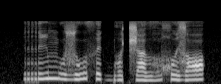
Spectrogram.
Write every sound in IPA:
r i m u z u θ e ɡ͡b ɤ t͡ʃ a ð o̤ χʷ i z ɒ

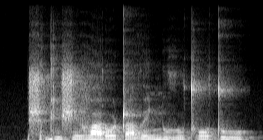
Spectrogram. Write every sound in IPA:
ʃ ʌ ɡ i ʃ e v a ɾ o ʈ a ð e ɲ u ð u dʱ o t u

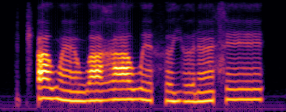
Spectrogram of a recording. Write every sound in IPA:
t͡ʃʼ a˦ w ɛ̃ː˨ w a˧ ɣ aː˧ w e˨ θ ɘ˨ j ɘː˨ ɾ ɛ̃ː˧ s eː˦

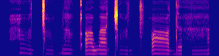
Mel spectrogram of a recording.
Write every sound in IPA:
h ɑ̤ d ǀ ɑ̤ b a̤ qʼ a w a ǁ ɑ̤ d t͡sʼ ɑ d ə h a̤

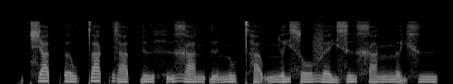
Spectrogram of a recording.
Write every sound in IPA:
t͡ɕ a˦˥ t̚ ʔ ə˨˦ w t̪ a˦˥ k̚ z a˨˩ t̚ ɗ ɨ˨˩ h ɨ̰˧˥ ɣ a˨˩ n ɗ ɨ̰˧˨ n u˧ t̪ʰ a̰˧˨ w ɲ ə˨˦ j s o˨˦ v ɛ˨˩ j z ɨ˧ x a˨˦ ŋ n ə̰˧˨ j x ɨ˧

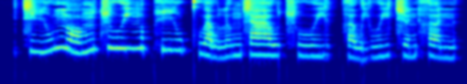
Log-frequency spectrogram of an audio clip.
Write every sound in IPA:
t͡s iː˨˥ w n̪ ɔː˨˥ ŋ t͡s uː˥ j ŋ ɐ˥ p̚ h iː˧ w kʷʰ aː˨˩ w l ʊ˨ ŋ s aː˨ w t͡sʰ uː˨ j ɪ˧ k̚ h ɐ˨˩ w j uː˨˧ j t͡s ɵ˨˥ n h ɐ˨ n

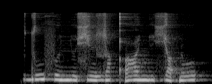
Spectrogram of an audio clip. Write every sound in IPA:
d u f ɵ ɲ œ ɕ e ɮ i qʼ ɑ ɲ e ç ɑ ʔ ɳ o

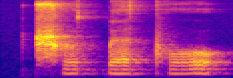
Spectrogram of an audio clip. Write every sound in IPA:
ʈ͡ʂʰ ɵ d ɓ ɛ d pʰ o

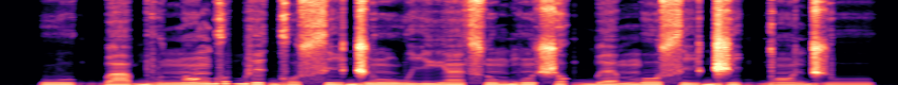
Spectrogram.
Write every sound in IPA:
w u˨ ɡ͡b a˨ b u˨ n ɔ̃˨˦ ɡ o˦ b e˧ ɡ o˨ s i˧ d͡ʒ ũ˧ w i˨ j ɛ̃˧ s ũ˧ b ũ˦ ʃ ɔ˦ ɡ͡b ɛ˧ m o˦ s i˧ d͡ʒ i˦ ɡ͡b ɔ̃˧ d͡ʒ u˧

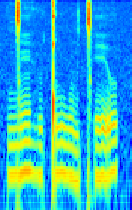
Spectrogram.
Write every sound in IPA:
ŋ͡ǀ ẽ ɦ ɯ ǃ u w ũ ɡ ǀʰ e ʊ̯

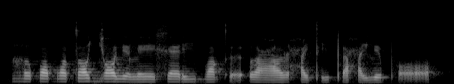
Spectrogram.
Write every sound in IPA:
ɦ ɤ p ɔ b ɔ t ɔ ɟ ɔ lʲ ə l e x ɛ ɾ i b ɒ kʼ ə̰ ʔ ɤ ʕ ɑ ɭ ħ i tʼ i pʼ ə ħ i lʲ ə pʰ ɔ̰

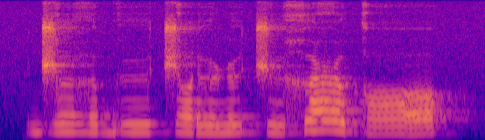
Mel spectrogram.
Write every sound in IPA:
d͡ʒ ɵː ɦ ɵ b ʉː t͡ʃ ɔ ɾ ʉː ɳ ʉ t͡ʃ ʉ x ɵ ʕ u ɡ ɔː

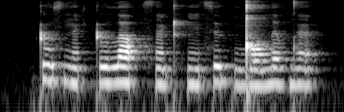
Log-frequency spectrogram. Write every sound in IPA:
ʈ u s ŋ ɛ̃ ʃ ʈ u l a f s ɛ̃ ʈʰ ĩ s y f ŋ͡ǃ ɔ n̪ ɛ v d ɛ̃

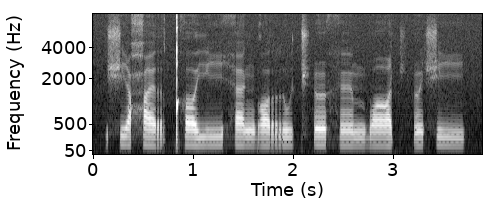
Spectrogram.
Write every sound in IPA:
ʃ i ħ æ r ǃʰ ʌ j i h æ ŋ ɡ ɒ r u t͡ʃʼ ə̃ h ɛ̃ m b ɑ t͡ʃʼ ə̃ ʃ i

